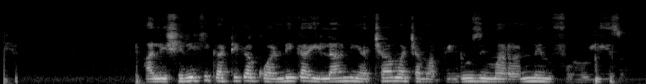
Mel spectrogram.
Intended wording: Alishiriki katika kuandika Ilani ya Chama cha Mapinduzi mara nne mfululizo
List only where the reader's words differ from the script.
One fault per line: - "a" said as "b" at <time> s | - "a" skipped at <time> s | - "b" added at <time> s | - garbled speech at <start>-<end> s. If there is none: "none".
none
